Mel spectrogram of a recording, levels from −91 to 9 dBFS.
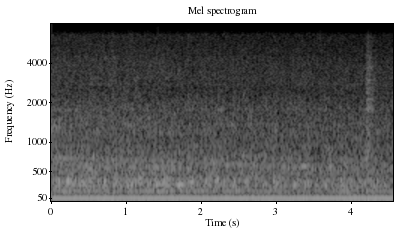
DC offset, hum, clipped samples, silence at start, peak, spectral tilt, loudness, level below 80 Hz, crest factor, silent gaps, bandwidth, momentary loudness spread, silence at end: under 0.1%; none; under 0.1%; 0 s; -20 dBFS; -7 dB/octave; -36 LUFS; -36 dBFS; 12 dB; none; 7 kHz; 2 LU; 0 s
